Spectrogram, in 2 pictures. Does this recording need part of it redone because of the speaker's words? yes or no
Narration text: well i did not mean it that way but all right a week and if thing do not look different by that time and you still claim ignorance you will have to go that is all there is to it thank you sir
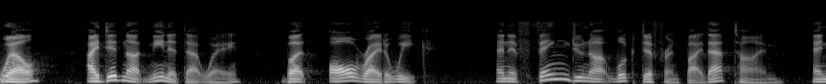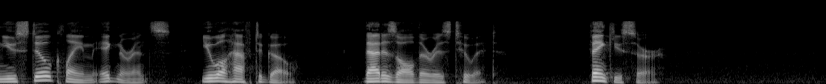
no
